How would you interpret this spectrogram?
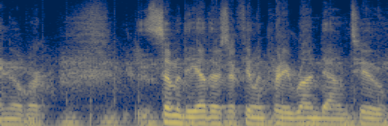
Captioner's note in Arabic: يستنشق بعمق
